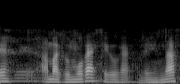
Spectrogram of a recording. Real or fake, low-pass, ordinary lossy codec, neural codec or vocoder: fake; 5.4 kHz; none; codec, 24 kHz, 0.9 kbps, WavTokenizer, small release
